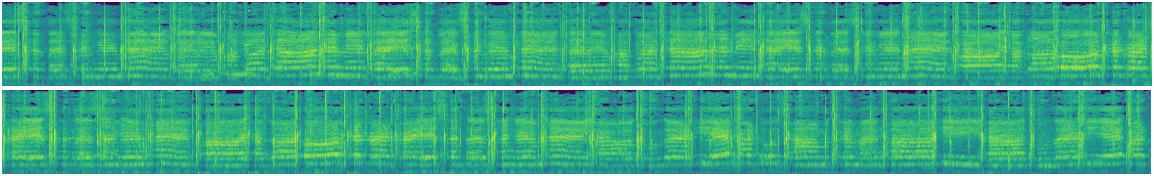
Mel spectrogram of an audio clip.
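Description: Women singing a Haryanvi folk song together, without instruments, to steady hand-clapping on the beat.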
